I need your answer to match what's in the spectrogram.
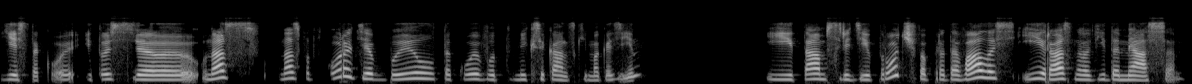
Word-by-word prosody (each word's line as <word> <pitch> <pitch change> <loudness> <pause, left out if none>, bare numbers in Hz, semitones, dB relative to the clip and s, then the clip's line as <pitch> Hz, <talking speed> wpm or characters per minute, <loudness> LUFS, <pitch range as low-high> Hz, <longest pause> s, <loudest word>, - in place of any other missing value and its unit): есть 220 0 +1
такое, 185 +4 -7
и 225 - -12
то 235 - -4
есть, 240 -1 -2
э, 215 -1 +5
у - - -14
нас 300 +6 +2 0.2
у - - -24
нас 275 +1 +1
вот 260 -3 -15
в - - -30
городе 295 -5 0
был 250 +5 -1
такой 235 0 -5
вот 220 0 -10
мексиканский 220 -2 -4
магазин 210 - -6 1.3
и 225 -1 0
там, 245 0 +5
среди 215 -3 -2
прочего, 305 - 0
продавалось 255 +8 +2
и 260 +1 -1
разного 235 -2 +4
вида 220 0 -5
мясо. 200 +2 +1
230 Hz, 135 wpm, -24 LUFS, 215-255 Hz, 1.3 s, э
